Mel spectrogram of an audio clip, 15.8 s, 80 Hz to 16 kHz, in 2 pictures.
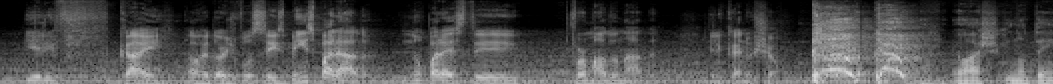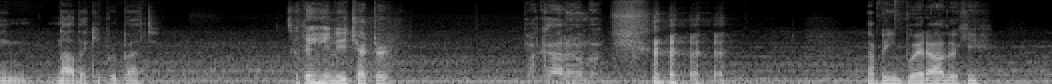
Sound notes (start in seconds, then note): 6.0 Arthur coughs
